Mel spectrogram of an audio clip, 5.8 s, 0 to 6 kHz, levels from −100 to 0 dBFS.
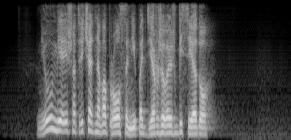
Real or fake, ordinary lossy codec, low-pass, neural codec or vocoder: fake; none; 5.4 kHz; codec, 16 kHz, 0.5 kbps, X-Codec, WavLM features, trained on Multilingual LibriSpeech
